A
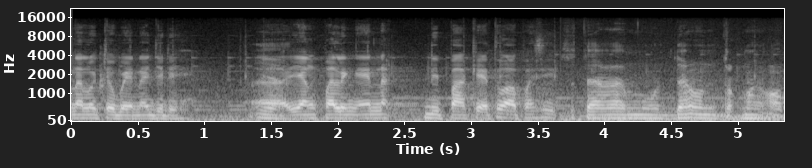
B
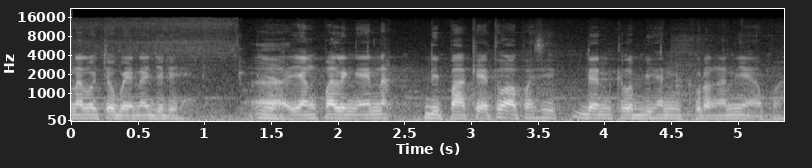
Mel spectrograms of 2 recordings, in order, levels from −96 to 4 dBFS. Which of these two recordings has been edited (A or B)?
A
